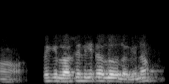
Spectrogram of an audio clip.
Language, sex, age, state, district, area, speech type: Assamese, male, 45-60, Assam, Morigaon, rural, conversation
